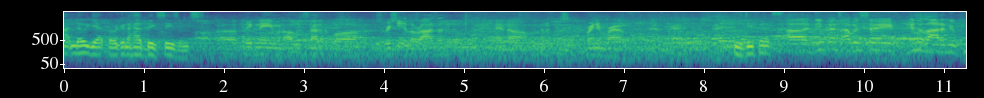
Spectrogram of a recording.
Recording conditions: busy venue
